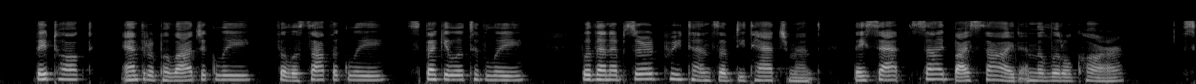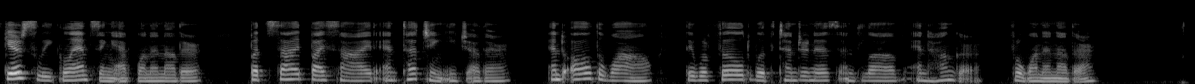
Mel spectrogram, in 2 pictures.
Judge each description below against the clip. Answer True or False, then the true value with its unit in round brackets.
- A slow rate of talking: True (125 wpm)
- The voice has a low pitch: False (195 Hz)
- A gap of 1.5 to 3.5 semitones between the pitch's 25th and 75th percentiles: False (4.2 semitones)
